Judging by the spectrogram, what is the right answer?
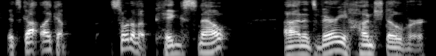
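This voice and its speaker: A man's voice: mid-range voice, very animated, moderate pace, darkish tone, breathy edge. A man running a tabletop game as game master, narrating scenes casually with hesitant fillers.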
